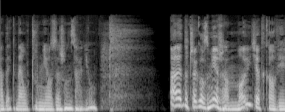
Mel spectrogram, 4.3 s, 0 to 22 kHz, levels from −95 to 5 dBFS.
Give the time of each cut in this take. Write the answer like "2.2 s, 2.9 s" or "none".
none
